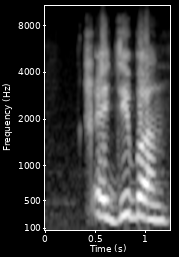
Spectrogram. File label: "кьедибан", Aghul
